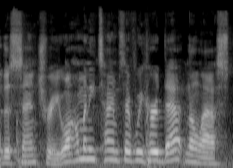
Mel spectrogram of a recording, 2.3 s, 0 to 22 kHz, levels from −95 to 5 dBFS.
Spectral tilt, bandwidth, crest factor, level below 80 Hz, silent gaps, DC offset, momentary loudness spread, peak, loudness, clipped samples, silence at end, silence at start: -4.5 dB/octave; 17.5 kHz; 16 dB; -56 dBFS; none; under 0.1%; 6 LU; -12 dBFS; -27 LUFS; under 0.1%; 0.05 s; 0 s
